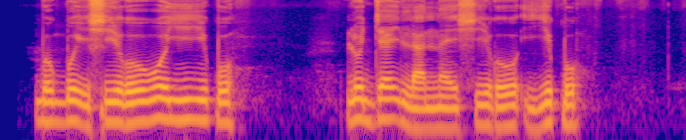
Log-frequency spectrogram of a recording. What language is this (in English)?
Yoruba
